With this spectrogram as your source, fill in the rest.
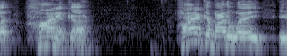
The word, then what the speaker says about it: Hanukkah: hanukkah is a legitimate holiday and it's not hanukkah it's hanukkah it begins with a hat noon cough hay and we can find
